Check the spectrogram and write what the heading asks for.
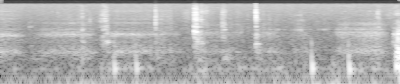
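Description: A long steel screwdriver levering a rusted front brake caliper off its disc: several sharp metallic clicks and knocks at irregular intervals as the caliper is pried outward and starts to come free.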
